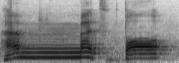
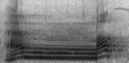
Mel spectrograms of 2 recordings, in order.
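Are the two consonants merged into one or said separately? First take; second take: separate; merged. First: The two consonants are articulated separately, one by one. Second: The two consonants merge into one doubled sound. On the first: "لو أظهرنا لقلنا" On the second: "فصعد مرة واحدة"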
